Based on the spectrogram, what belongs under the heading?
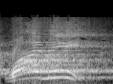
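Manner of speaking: a wronged church lady's rising fury; angrier. Retold or imitated. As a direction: complain to God, voice climbing high. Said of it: "She gets angrier".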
